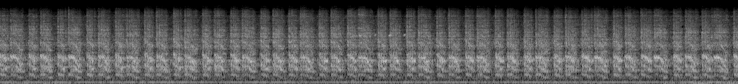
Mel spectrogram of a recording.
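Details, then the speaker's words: $500 used car with a missing vacuum hose and fuel in the tank: steady, strong starter cranking at about two turns a second with no firing at all. Owner suspects no fuel or spark. Crank, no start. "I will find out that it doesn't start. Bro, it will go so many more places now that it doesn't start. So that's a bit of a shame."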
